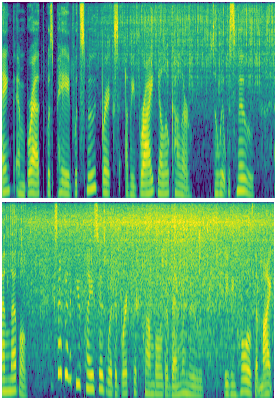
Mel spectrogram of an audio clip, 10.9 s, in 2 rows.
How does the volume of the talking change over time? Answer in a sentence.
The loudness of the talking stays about the same.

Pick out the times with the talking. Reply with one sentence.
You can hear the talking from 0.0 to 10.8 s.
